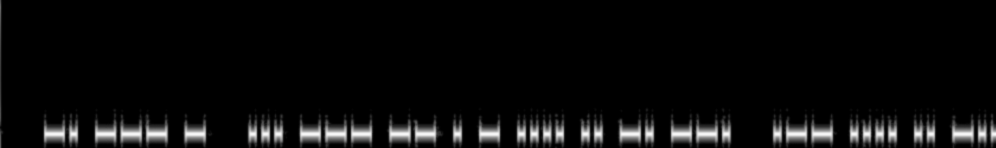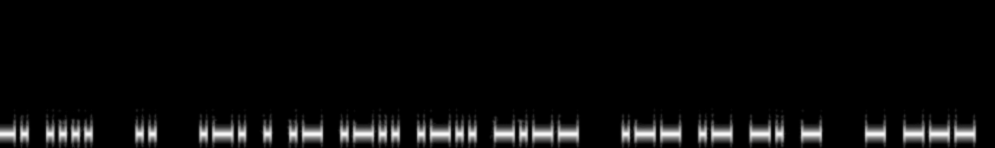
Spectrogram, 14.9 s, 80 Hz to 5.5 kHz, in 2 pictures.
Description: Morse code, heard as a keyed tone, about 25 wpm, 600 Hz. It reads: NOT SOMETHING WHICH I REALLY WANT TO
